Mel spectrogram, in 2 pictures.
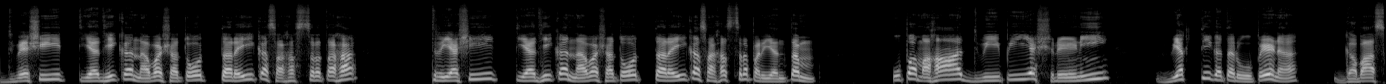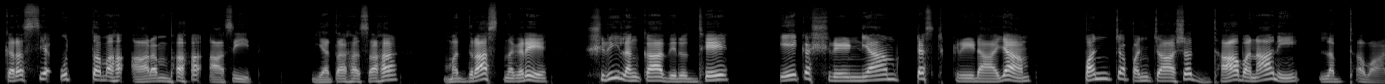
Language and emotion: Sanskrit, neutral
